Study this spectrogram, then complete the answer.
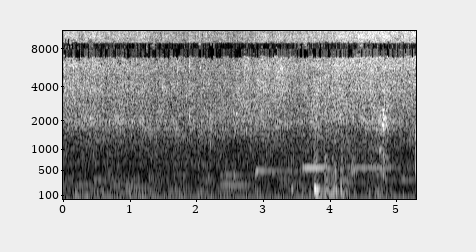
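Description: Eggs stirred in a hot pan over medium-low heat, a dense continuous sizzle with soft scraping from the utensil, steady throughout and close, one sharper knock near the end.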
